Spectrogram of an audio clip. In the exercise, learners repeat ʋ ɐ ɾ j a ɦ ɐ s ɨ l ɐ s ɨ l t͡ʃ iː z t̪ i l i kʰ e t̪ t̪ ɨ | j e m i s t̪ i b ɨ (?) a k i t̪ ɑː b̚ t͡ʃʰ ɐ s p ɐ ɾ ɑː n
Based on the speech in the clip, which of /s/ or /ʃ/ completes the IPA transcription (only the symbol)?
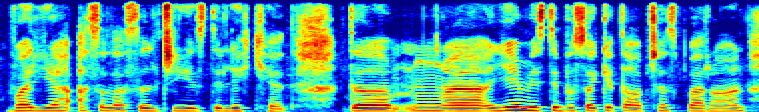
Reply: s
